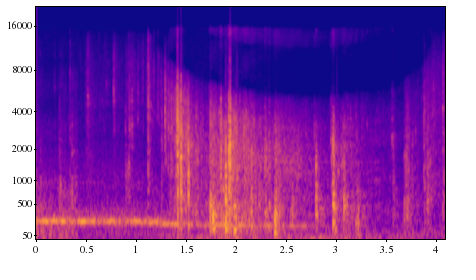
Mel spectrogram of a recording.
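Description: A skateboard clatters and slaps onto concrete.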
